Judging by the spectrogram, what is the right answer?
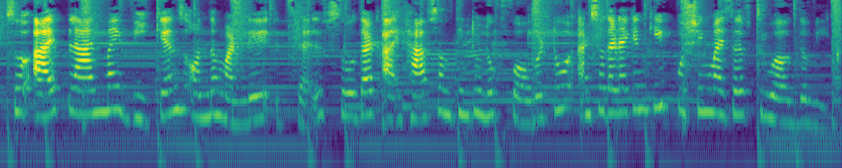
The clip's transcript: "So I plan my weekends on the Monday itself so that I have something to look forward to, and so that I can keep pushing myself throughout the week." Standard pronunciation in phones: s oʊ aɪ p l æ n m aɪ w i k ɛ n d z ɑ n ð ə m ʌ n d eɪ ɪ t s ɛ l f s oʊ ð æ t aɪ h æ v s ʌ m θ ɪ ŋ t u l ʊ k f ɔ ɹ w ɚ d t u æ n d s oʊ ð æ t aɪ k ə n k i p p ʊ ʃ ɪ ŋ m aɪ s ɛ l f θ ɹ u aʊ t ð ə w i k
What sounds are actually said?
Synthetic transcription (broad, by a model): s oʊ aɪ p l æ n m aɪ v i k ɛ n d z ɑ n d ə m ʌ n d eɪ ɪ t s ɛ l f s oʊ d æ t aɪ h æ v s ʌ m t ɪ ŋ t u l ʊ k f ɔ ɹ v ɚ d t u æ n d s oʊ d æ t aɪ k ə n k i p p ʊ ʃ ɪ ŋ m aɪ s ɛ l f t ɹ u aʊ t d ə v i k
